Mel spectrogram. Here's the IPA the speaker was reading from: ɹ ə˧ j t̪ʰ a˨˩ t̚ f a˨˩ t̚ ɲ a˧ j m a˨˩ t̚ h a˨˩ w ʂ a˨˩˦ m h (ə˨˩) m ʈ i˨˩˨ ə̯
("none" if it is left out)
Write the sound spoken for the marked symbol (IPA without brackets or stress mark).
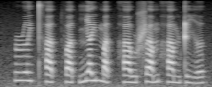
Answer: a˨˩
